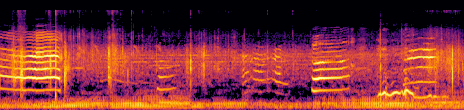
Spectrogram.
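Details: Domestic cat playing with a fish toy, giving several drawn-out meows with wavering pitch, some rising and falling, over a steady low hum.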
